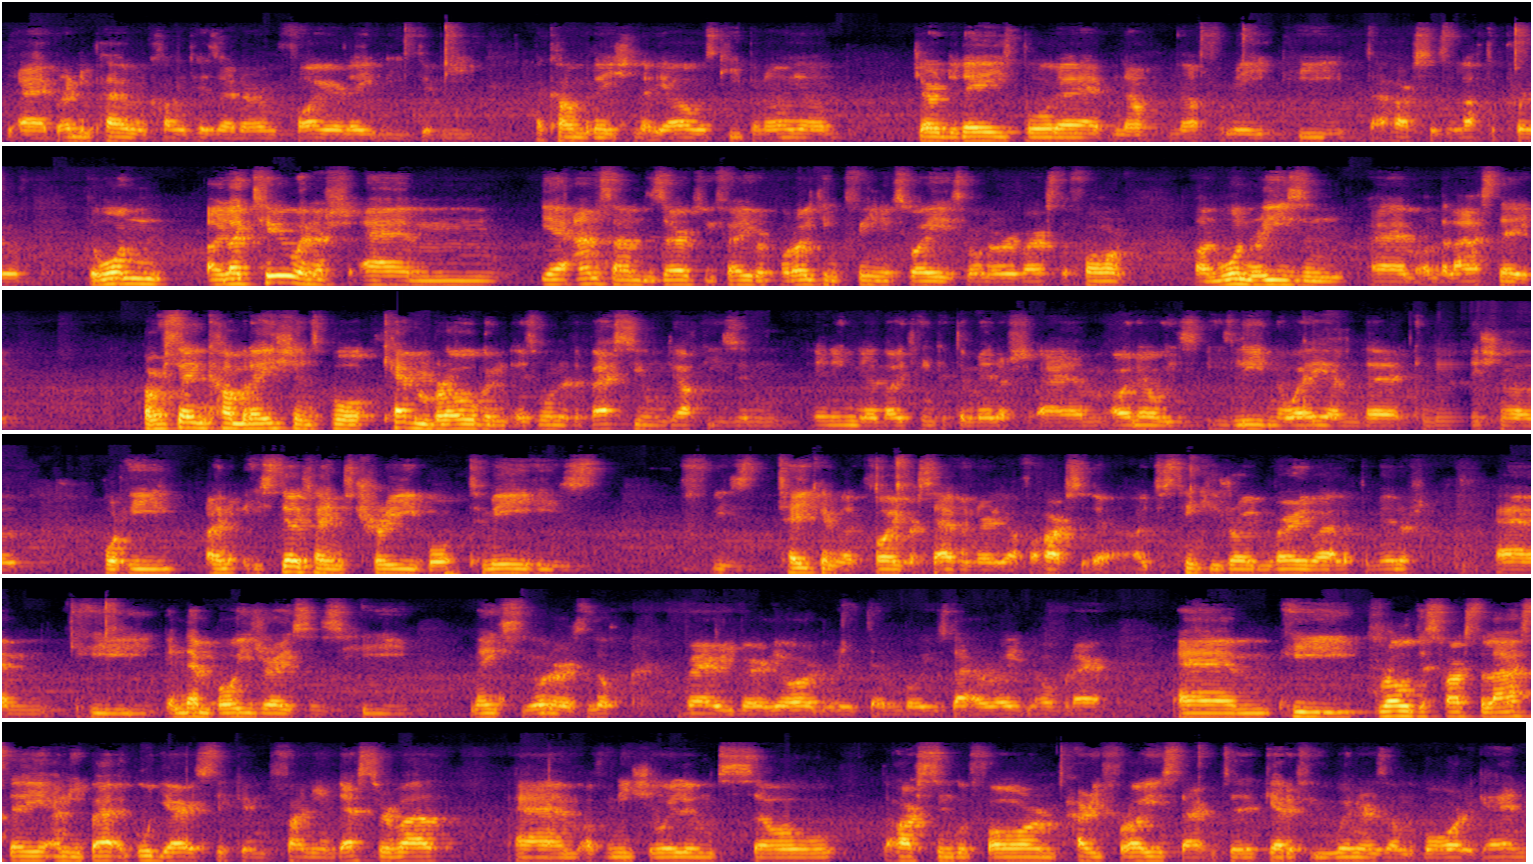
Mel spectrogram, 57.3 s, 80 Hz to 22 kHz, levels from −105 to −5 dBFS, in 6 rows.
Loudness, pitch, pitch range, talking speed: -20 LUFS, 115 Hz, 110-130 Hz, 205 wpm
